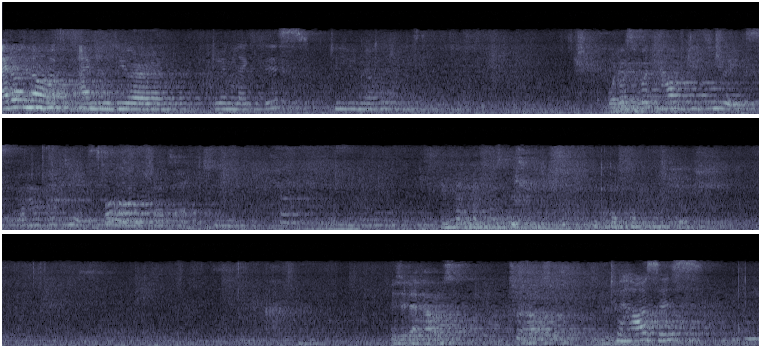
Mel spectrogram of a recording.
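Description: A woman speaks calmly to a group, close by.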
